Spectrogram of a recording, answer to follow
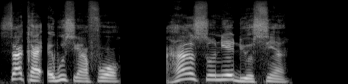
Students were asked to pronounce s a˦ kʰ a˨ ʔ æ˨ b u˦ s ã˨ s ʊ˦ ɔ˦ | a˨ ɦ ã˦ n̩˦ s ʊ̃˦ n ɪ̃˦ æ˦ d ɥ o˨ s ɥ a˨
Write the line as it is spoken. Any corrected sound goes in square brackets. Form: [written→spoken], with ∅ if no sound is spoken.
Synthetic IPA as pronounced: s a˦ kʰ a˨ ʔ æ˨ b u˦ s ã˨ [s→f] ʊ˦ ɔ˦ | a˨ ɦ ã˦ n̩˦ s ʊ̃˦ n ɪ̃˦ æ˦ d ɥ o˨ s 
